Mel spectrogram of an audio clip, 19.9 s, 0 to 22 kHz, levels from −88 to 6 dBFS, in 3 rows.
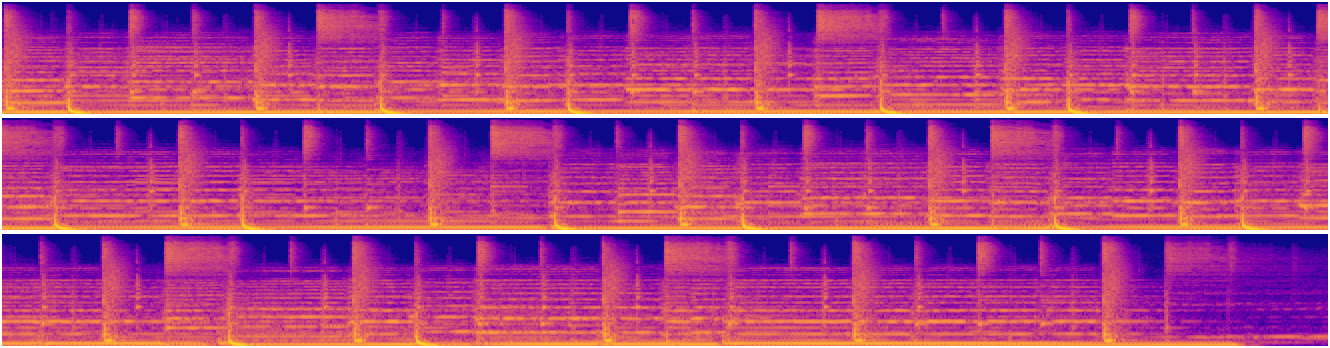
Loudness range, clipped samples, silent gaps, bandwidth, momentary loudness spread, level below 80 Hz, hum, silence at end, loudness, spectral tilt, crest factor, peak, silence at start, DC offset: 1 LU; under 0.1%; none; over 20 kHz; 6 LU; -18 dBFS; none; 0 s; -14 LUFS; -5.5 dB/octave; 12 dB; 0 dBFS; 0 s; under 0.1%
